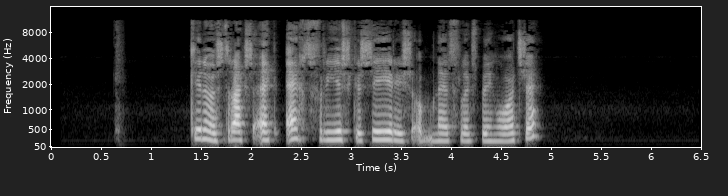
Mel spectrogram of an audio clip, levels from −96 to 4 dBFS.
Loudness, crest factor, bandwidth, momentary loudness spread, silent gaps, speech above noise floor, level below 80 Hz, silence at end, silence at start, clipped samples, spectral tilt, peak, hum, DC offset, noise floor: -20 LUFS; 22 dB; 11.5 kHz; 8 LU; none; 61 dB; -76 dBFS; 1.65 s; 1.4 s; under 0.1%; -4 dB/octave; 0 dBFS; none; under 0.1%; -80 dBFS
